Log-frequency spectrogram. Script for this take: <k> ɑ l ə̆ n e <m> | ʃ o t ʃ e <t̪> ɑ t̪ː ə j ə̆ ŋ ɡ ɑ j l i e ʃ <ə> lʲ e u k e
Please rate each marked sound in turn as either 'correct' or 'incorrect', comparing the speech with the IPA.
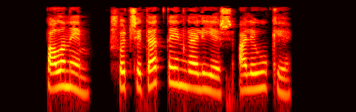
incorrect, correct, correct, incorrect

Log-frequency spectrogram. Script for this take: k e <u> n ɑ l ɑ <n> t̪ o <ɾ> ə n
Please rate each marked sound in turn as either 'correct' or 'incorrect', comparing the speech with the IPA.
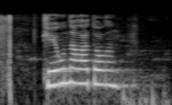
correct, incorrect, incorrect

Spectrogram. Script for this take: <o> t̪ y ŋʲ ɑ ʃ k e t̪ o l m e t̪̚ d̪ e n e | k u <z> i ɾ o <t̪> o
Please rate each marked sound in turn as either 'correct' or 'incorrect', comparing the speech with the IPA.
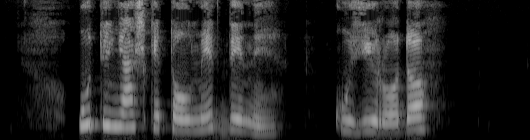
incorrect, correct, incorrect

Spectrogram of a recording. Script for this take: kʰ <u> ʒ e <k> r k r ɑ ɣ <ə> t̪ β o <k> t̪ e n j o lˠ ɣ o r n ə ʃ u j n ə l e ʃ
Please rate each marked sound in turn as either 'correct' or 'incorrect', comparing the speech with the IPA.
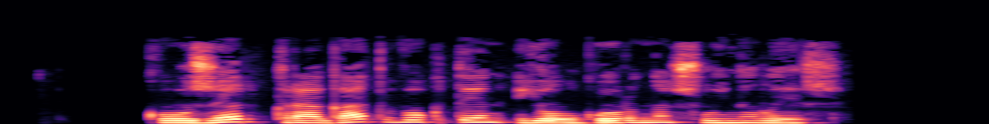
incorrect, incorrect, incorrect, correct

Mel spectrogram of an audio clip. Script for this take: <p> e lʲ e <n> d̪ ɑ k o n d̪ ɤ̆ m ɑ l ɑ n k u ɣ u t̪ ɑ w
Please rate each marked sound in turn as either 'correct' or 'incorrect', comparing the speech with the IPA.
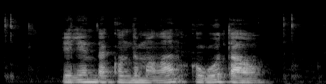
correct, correct

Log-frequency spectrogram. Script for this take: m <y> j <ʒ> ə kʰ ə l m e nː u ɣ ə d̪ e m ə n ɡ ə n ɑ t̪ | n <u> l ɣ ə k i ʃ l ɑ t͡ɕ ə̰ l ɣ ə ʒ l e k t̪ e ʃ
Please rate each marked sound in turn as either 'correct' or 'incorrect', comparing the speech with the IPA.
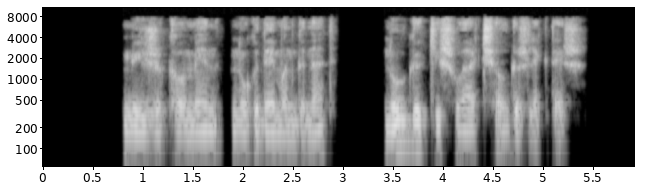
correct, correct, correct

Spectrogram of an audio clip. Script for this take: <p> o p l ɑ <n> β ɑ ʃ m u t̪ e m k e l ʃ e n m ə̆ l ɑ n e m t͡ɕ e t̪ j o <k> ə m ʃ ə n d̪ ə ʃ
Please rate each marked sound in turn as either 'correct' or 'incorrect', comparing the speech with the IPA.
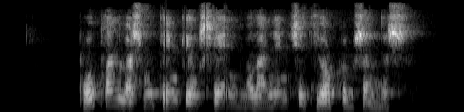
correct, correct, correct

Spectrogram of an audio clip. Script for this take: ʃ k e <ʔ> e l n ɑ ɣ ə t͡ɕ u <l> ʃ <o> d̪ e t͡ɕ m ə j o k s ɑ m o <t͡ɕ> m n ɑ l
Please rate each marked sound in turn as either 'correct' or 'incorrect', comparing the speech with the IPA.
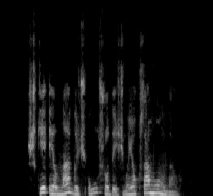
correct, correct, correct, incorrect

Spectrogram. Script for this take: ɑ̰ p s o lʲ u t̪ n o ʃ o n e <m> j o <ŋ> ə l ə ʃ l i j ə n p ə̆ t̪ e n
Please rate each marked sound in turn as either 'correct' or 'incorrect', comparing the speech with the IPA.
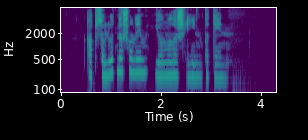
correct, correct

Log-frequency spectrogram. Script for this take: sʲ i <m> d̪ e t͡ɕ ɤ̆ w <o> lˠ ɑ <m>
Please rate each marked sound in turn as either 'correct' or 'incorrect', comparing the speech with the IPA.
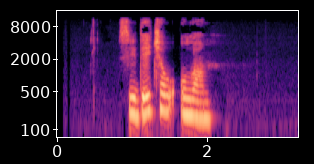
incorrect, incorrect, correct

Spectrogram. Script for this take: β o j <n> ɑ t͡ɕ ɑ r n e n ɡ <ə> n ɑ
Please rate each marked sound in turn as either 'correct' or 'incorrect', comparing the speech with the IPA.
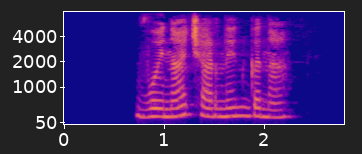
correct, correct

